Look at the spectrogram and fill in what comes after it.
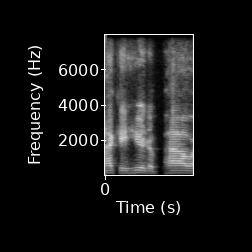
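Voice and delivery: ordinary talk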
